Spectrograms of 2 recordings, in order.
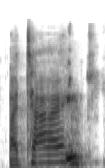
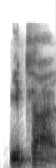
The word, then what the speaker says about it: Itai: How you pronounce it? It's Atai? Itai, yes. Etai.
